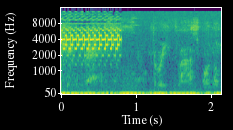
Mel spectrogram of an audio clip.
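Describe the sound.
A home telephone rings with a bright, rapid trilling bell for under a second, then stops as a voice begins talking over a low background.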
